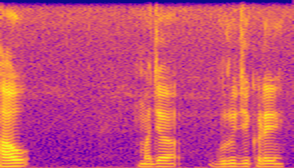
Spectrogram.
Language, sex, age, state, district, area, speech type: Goan Konkani, male, 18-30, Goa, Bardez, urban, spontaneous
